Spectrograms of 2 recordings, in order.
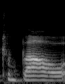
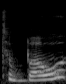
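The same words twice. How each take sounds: First: The vowel in 'bow' rhymes with 'cow'. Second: The vowel in 'bow' rhymes with 'go'. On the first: The speaker calls it right. "you say to bow, like before the concert" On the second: The speaker calls it wrong. "and not to bow"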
